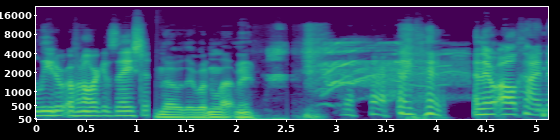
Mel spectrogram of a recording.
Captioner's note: laughter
